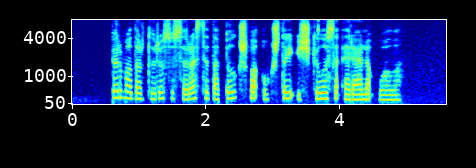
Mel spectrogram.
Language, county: Lithuanian, Vilnius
